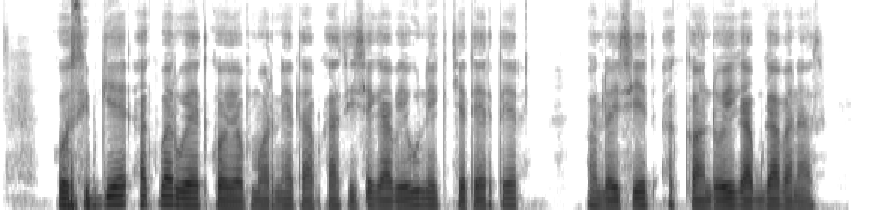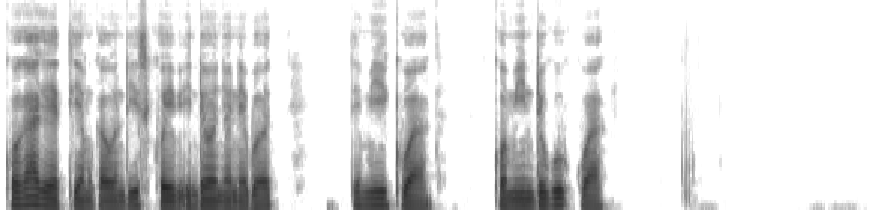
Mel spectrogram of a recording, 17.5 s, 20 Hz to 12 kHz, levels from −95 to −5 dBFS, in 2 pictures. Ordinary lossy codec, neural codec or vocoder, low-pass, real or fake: none; vocoder, 24 kHz, 100 mel bands, Vocos; none; fake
